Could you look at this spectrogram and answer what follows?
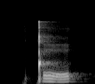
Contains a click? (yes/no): yes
